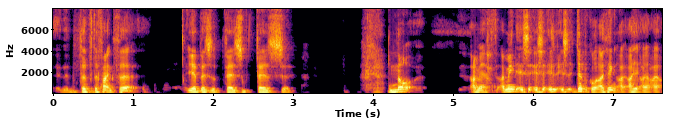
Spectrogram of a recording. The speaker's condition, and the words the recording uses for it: Stuttering. This is exactly what I was saying before about sometimes difficult to record podcasts when you've got a speech impediment, which I find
